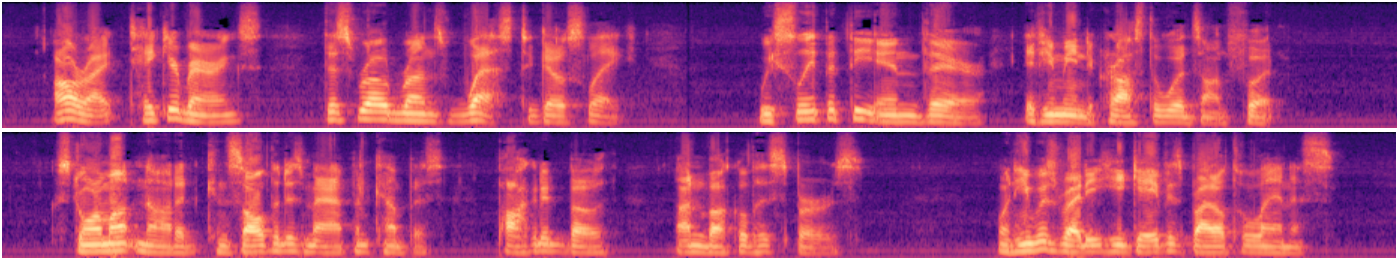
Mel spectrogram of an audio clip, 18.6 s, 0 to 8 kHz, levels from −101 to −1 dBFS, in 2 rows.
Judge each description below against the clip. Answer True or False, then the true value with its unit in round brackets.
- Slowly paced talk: False (160 wpm)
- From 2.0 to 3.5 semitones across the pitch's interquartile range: True (3.1 semitones)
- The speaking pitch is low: True (105 Hz)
